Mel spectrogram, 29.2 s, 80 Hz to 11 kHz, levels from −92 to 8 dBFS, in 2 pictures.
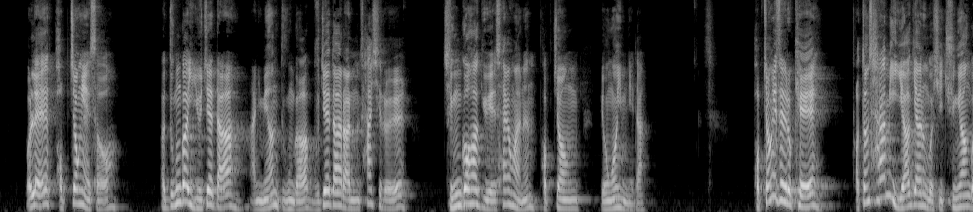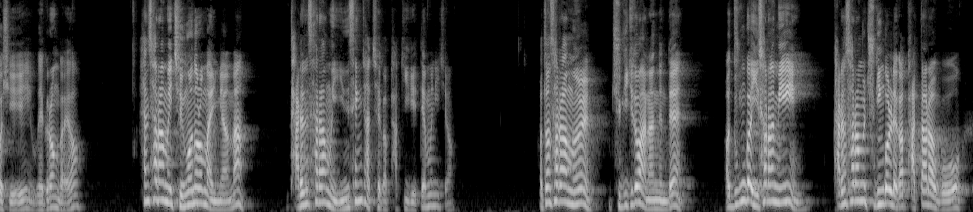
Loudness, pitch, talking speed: -16 LUFS, 190 Hz, 280 characters per minute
